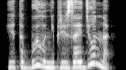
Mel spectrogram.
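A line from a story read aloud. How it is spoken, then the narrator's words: Whisper. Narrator (Russian): шепнула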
